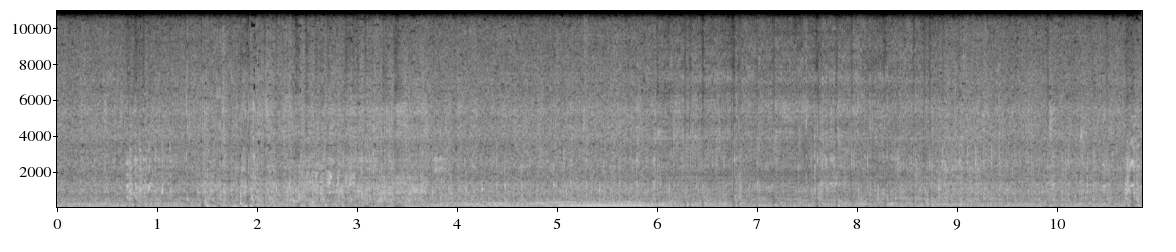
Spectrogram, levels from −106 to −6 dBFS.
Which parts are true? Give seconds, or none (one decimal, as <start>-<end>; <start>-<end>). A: 0.0-6.0; 8.8-10.9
